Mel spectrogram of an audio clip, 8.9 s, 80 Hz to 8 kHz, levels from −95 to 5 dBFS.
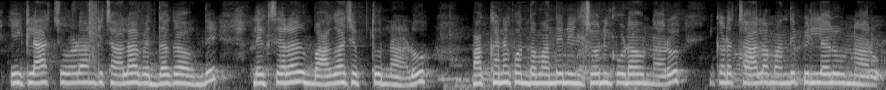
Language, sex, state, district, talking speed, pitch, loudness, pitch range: Telugu, female, Telangana, Nalgonda, 135 wpm, 255 Hz, -22 LUFS, 240-260 Hz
